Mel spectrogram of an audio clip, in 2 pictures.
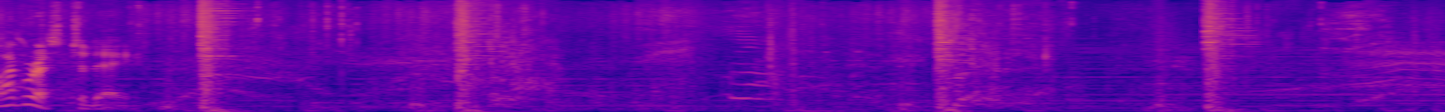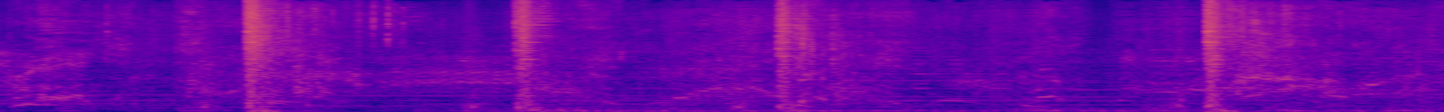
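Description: Heavy blows thud repeatedly against bodies in a scuffle.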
